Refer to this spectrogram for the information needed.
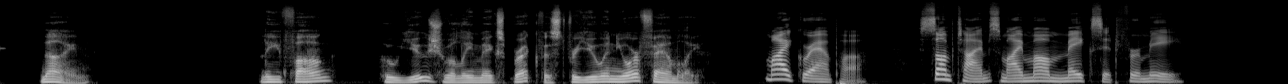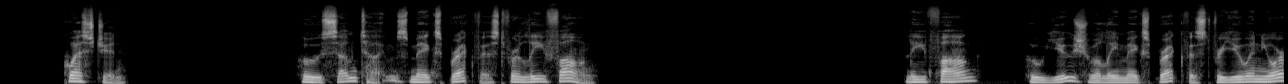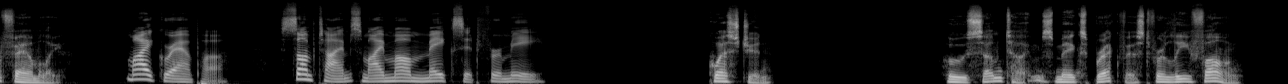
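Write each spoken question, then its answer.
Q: Who sometimes makes breakfast for Li Fang?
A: Her mom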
